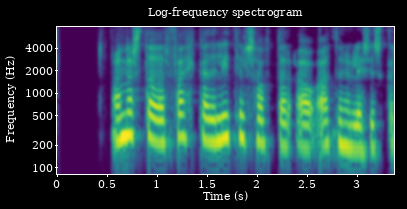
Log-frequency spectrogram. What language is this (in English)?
Icelandic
